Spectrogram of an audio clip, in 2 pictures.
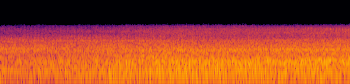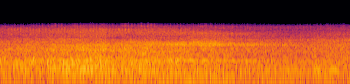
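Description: A motorised rickshaw's engine rattles as it drives close past.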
